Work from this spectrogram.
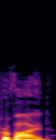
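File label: "Provide", American English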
